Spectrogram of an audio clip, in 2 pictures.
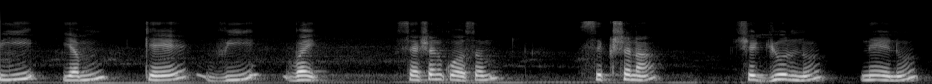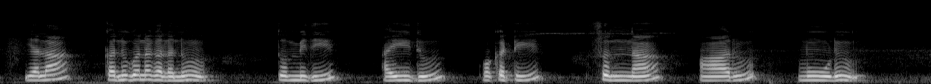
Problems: none marked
